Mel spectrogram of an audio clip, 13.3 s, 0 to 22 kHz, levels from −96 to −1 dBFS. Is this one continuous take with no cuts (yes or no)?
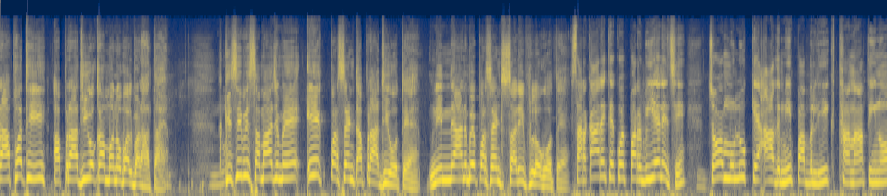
no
